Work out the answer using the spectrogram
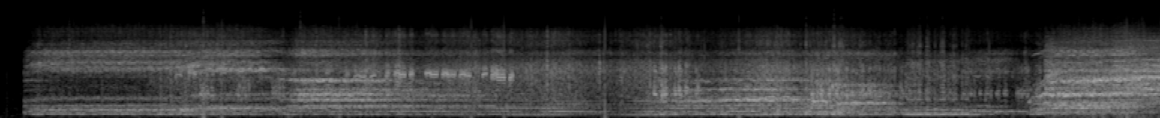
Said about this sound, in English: This is New Mexico again. We're sorry to cut in, but that roar you're hearing, the roar of the crowd, it's the moment we've been waiting for.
